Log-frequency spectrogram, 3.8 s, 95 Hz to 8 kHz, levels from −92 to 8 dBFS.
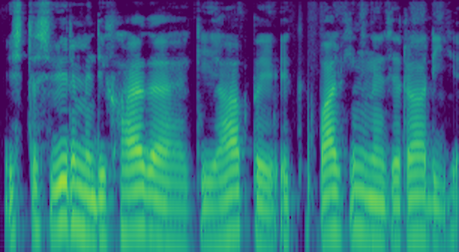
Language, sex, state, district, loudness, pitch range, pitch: Hindi, male, Haryana, Charkhi Dadri, -19 LUFS, 115-135 Hz, 125 Hz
